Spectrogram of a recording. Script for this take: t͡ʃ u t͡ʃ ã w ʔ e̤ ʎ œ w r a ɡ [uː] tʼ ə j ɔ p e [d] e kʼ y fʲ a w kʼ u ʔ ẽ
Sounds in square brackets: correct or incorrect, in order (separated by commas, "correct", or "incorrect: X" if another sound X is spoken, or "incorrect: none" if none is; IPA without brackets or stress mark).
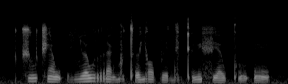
incorrect: u, correct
